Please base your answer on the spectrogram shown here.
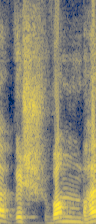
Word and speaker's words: विश्वंभर: जैसे विषंभ नाम सुना होगा आपने तो वो विषंभर नहीं होता। विश्वंभर होता है।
